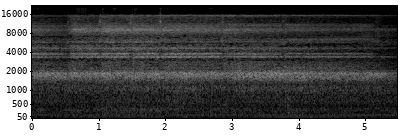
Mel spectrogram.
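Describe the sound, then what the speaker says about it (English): A homemade silent air compressor built from an old refrigerator compressor runs, a loud, steady high hiss of escaping air from the relief valve that holds close and even, then fades slightly at the end. "the relief valve makes more noise than the compressor does"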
